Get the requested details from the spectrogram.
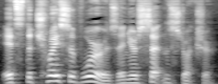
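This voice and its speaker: A Canadian man talking as a guest in a radio interview, explaining things in a measured way with deliberate pauses. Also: a little high, big pitch swings. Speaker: guest, communication trainer.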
